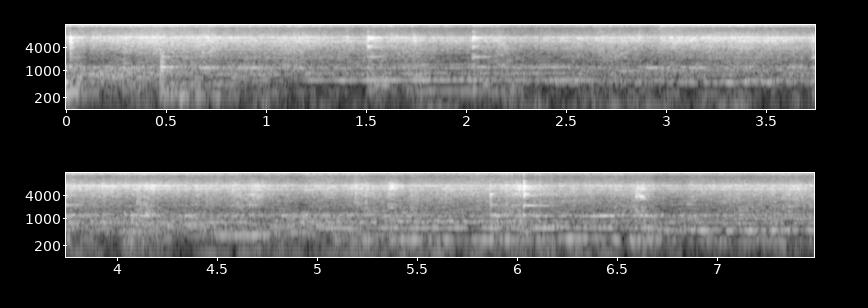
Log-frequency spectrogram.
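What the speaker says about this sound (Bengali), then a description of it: "সেদ্ধ করে রাখা সয়াবিনগুলো দিয়ে মশলার সঙ্গে ভালো করে মিশিয়ে নেব" Boiled soybean chunks stirred into frying masala, a continuous moderate sizzle with occasional spoon scrapes and taps against the pan, no talking.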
